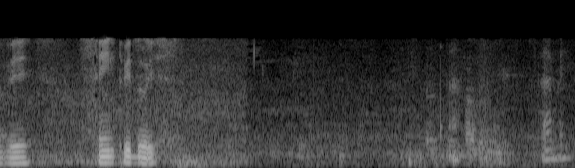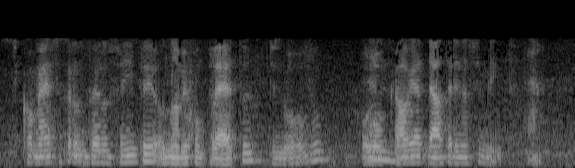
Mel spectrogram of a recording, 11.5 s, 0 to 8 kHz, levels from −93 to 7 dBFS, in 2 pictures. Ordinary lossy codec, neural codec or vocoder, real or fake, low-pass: AAC, 16 kbps; vocoder, 44.1 kHz, 128 mel bands every 256 samples, BigVGAN v2; fake; 7.2 kHz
